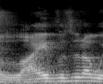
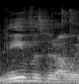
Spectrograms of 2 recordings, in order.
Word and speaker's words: lives: 그래서 알파벳 L-I-V-E-S를 상황에 따라서 lives라고 읽어야 될 상황도 있고요. 네. lives라고 읽어야 될 상황도 있기 때문에 그래서 얘는 뭘 발음이, 발음 가지고 시험 문제 나옵니다.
